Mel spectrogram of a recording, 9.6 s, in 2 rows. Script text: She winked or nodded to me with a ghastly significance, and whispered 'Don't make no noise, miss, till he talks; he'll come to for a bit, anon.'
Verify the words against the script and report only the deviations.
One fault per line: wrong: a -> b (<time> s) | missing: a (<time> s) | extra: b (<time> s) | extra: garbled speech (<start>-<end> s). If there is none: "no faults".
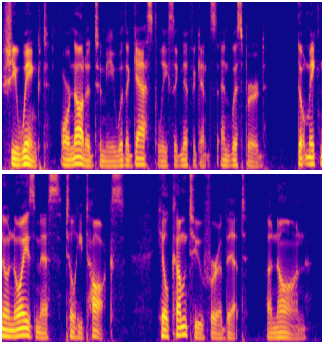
no faults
